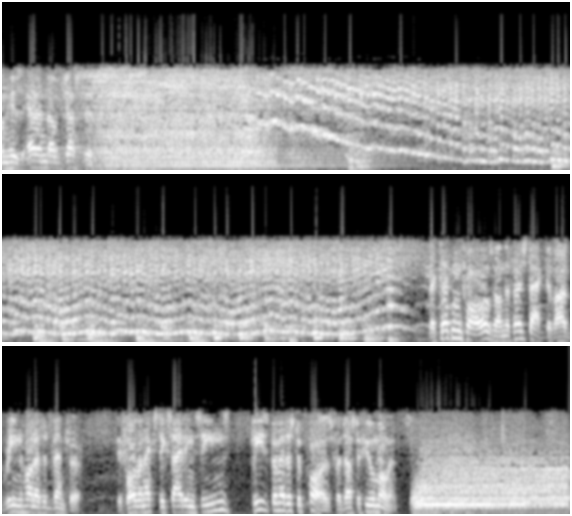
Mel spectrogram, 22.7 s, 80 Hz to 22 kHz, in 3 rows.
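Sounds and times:
speech: 0:00.0 - 0:02.1, 0:13.4 - 0:21.0
powerful black car engine roaring through city streets: 0:00.0 - 0:13.4, 0:20.6 - 0:22.7.

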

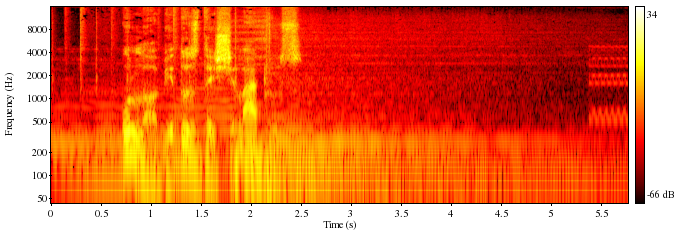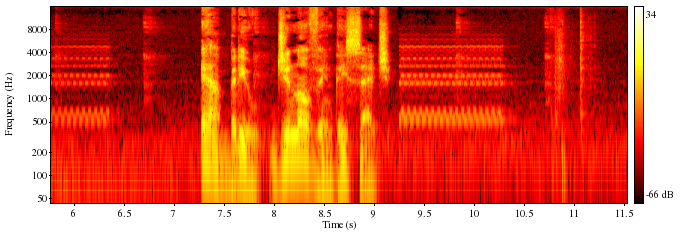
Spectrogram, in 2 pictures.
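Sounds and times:
speech: 0:00.7 - 0:02.6, 0:07.3 - 0:09.4
telephone ringing with an electronic trill: 0:05.4 - 0:06.6, 0:09.2 - 0:10.5.

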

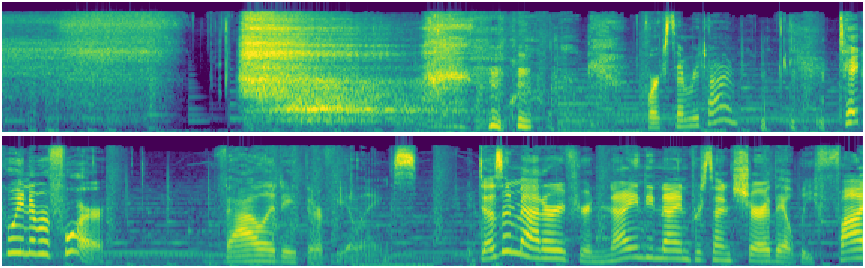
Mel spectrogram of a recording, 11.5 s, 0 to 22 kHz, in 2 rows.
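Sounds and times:
long airy deep belly breath inhale: 0:00.0 - 0:03.2
loud rushing exhale: 0:00.0 - 0:03.2
laughter: 0:02.8 - 0:03.8, 0:05.0 - 0:05.6
speech: 0:03.2 - 0:03.7, 0:04.3 - 0:06.6, 0:07.2 - 0:11.4.

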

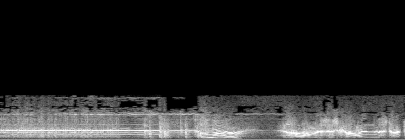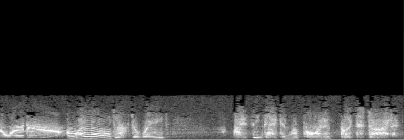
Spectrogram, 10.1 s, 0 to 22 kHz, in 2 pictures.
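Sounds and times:
telephone bell ringing: 0:00.0 - 0:04.6
speech: 0:02.6 - 0:03.2, 0:04.2 - 0:07.3, 0:08.1 - 0:10.0.

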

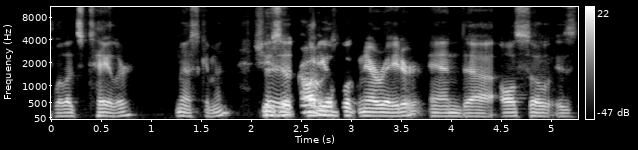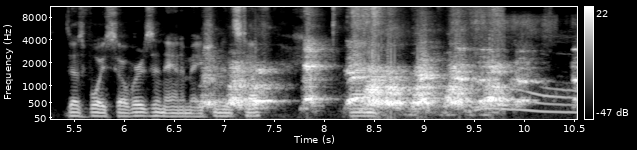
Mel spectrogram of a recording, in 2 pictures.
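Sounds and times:
speech: 0:00.0 - 0:09.0
three dogs barking excitedly at someone at the door: 0:06.8 - 0:10.5.

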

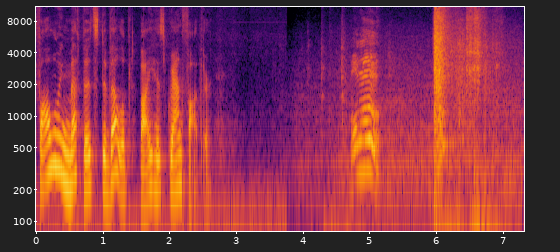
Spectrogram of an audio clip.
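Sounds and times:
speech: 0:00.0 - 0:02.8, 0:04.7 - 0:05.3
loud metallic bang of a puffed rice oven popping open: 0:05.9 - 0:07.1.

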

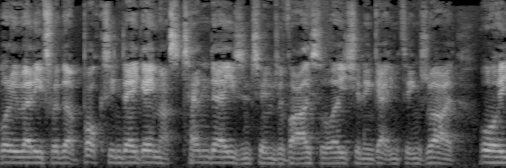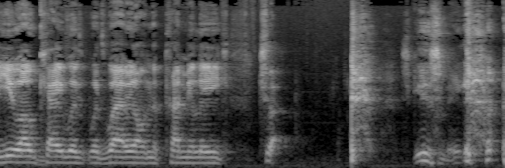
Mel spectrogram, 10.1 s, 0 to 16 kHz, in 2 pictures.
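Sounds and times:
speech: 0:00.0 - 0:07.9, 0:09.1 - 0:10.1
person coughing after swallowing coffee the wrong way: 0:08.6 - 0:09.0, 0:09.7 - 0:10.1
throat clearing: 0:08.6 - 0:09.0, 0:09.7 - 0:10.1.

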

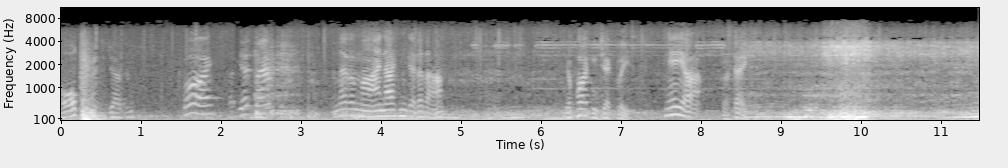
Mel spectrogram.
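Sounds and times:
speech: 0:00.1 - 0:10.7
car engine revving as it drives off: 0:02.5 - 0:11.4.

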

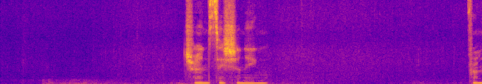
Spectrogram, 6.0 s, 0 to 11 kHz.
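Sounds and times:
steady rain: 0:00.0 - 0:06.0
rolling low rumble: 0:00.5 - 0:06.0
speech: 0:02.3 - 0:03.4.

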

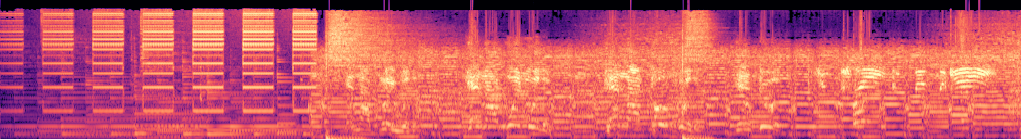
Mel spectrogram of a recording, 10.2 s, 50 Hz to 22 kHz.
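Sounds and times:
loud harsh halftime clock buzzer: 0:00.0 - 0:03.6
speech: 0:03.9 - 0:10.2.

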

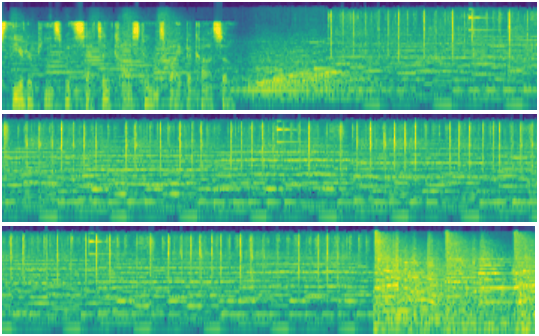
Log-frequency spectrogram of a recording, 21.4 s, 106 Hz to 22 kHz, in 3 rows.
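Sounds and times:
orchestral accompaniment with pulsing low strings: 0:00.0 - 0:21.3
speech: 0:00.1 - 0:03.3
typewriter clacking played as an orchestral instrument: 0:04.4 - 0:19.2.

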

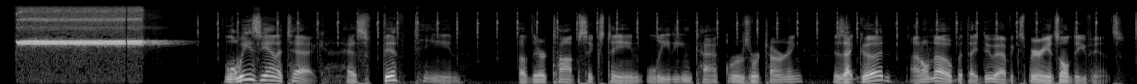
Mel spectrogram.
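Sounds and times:
shrill whistle blast blown to start a drill: 0:00.1 - 0:02.0
speech: 0:02.2 - 0:11.3.

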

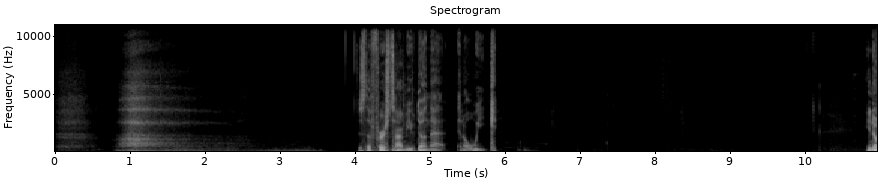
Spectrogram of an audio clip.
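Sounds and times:
deep breath in and out: 0:00.0 - 0:03.6, 0:10.2 - 0:10.8
speech: 0:04.0 - 0:05.9.

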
